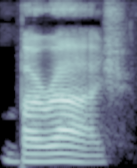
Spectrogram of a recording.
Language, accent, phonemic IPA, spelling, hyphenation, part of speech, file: English, US, /bəˈɹɑʒ/, barrage, bar‧rage, noun / verb, En-us-barrage.ogg
- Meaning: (noun) An artificial obstruction, such as a dam, in a river designed to increase its depth or to divert its flow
